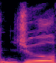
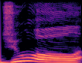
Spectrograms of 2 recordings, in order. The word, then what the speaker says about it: Joule: so okay so Jewel that's right how do you say your name properly yes yeah no you got it exact right uh Jewel like a gem foul like wow okay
